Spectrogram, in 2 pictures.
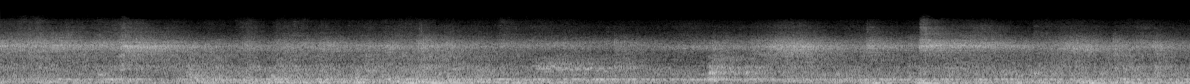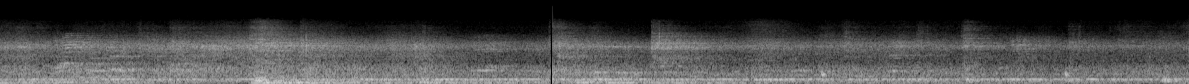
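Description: Skate blades scrape and hiss across the ice in a large echoing hall.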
